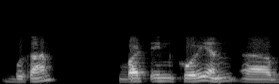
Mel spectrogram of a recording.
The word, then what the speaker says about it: Busan: call it Pusan National University because it was built maybe 80 years ago or something. So at that time Mm-hmm. it was P. Now the modern city of Busan is spelled with B.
